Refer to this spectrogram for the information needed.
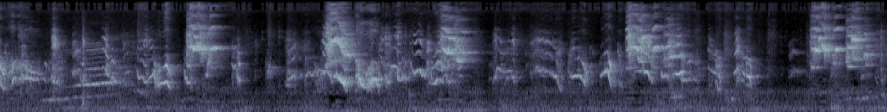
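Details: Harsh 'ngeriwik' chatter of young black-naped orioles, kept birds, repeated bursts of rasping squawks and quick downslurred chirps every second or two, continuing throughout.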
